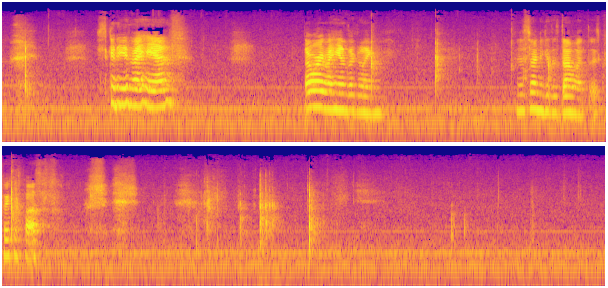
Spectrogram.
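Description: Soft cream squishes as it is spread by hand.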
